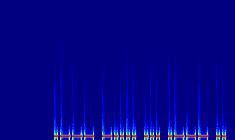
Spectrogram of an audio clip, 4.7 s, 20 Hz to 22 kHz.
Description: Morse code, heard as a keyed tone, about 20 wpm, 700 Hz. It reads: J6SJI
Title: Five Challenging Letter-Number Combinations 20wpm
